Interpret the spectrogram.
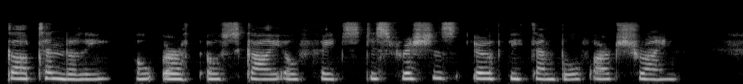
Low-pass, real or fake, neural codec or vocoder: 7.2 kHz; fake; vocoder, 44.1 kHz, 128 mel bands, Pupu-Vocoder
